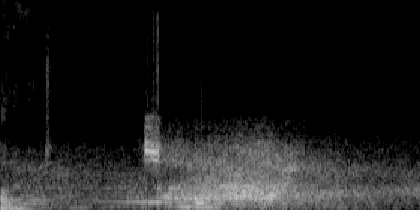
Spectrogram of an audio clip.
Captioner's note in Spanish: pitidos de cláxon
